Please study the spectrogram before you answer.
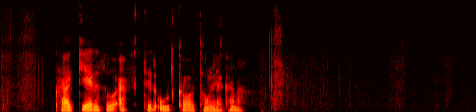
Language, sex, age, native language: Icelandic, female, 30-39, Icelandic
